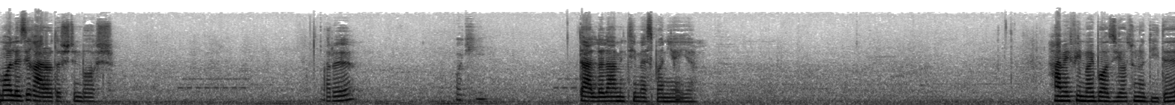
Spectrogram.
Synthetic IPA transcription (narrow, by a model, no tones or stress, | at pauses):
mɒːleziːɣæɾɒːɾd̪ɒʃt̪iːnbɒʃ | ɒ̰ɾe | d̪̥ælːɒːlehæmint̪ʰiːme̞spɒnijɒ̰ːie | hæmefilmɒːjebɒːziːjɒːt̪ʰunod̪iːd̪e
